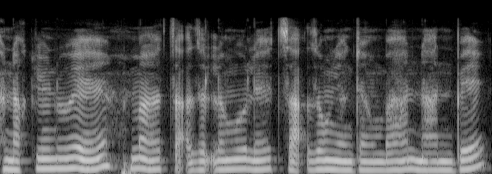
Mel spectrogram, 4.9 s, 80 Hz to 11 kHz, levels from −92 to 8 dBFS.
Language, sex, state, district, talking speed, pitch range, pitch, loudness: Wancho, female, Arunachal Pradesh, Longding, 185 wpm, 160-180 Hz, 170 Hz, -18 LUFS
